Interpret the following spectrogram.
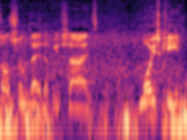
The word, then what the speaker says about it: Moise Kean: They announced on Sunday that we've signed Moise Keane, not Moise Khan, or anything like that. Moise Keane from Juventus for a fee of 27 minutes.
